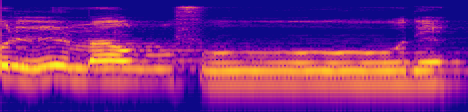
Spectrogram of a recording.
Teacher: یہاں پر الف لام حروف قمری میم کے شروع میں تو لام کو پڑھیں گے، الف کو نہیں پڑھیں گے۔ یہاں پر را ساکن سے پہلے میم کے اوپر زبر ہے تو را کو پر پڑھیں گے۔ فود میں وقف کریں گے تو مد عارض وقفی ہوگا اور دال میں قلقلہ ہوگا، تو اس طرح سے پڑھیں گے: بِئْسَ الرِّفْدُ الْمَرْفُودِ۔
